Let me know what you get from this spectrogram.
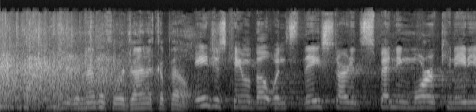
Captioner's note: some Applause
